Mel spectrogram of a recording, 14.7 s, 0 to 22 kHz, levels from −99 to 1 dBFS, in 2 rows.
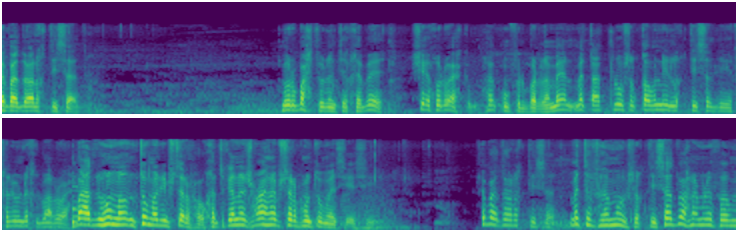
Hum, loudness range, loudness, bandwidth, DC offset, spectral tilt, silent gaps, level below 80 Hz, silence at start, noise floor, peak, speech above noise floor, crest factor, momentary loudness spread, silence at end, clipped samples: none; 8 LU; -22 LUFS; 10 kHz; under 0.1%; -6 dB/octave; none; -58 dBFS; 0 s; -56 dBFS; -4 dBFS; 34 dB; 18 dB; 12 LU; 0 s; under 0.1%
